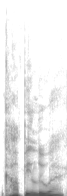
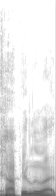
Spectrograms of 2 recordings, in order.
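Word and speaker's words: kopi luwak: Co copy luak. Yeah, I said it right. Copy luac.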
